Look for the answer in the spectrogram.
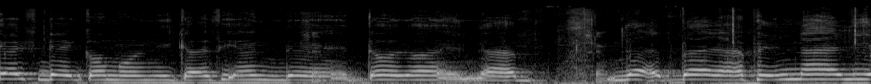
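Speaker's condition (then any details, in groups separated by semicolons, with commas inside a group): Cerebral palsy; speaks with difficulty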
